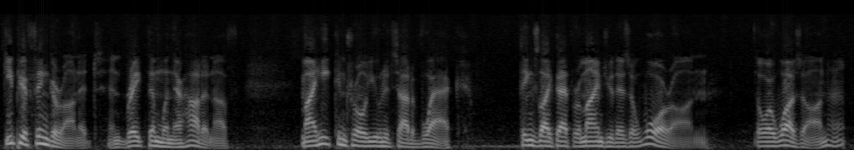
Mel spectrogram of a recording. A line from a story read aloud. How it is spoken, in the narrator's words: His quick words had a jovial content, but were said in anything but a jovial tone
